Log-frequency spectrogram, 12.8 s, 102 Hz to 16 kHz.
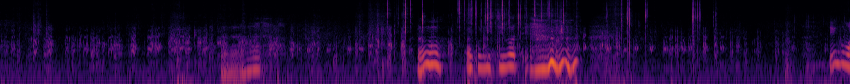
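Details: Two female pet guinea pigs sharing a home since March 2018: short-haired, lively Tink wants to play, while long-haired, calm Kanon does not. A brief low wavering whine, then longer harmonic moaning calls rising and falling, amid rustling and tapping.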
